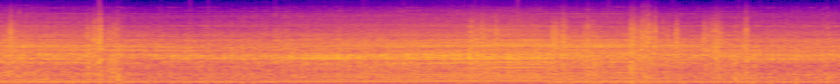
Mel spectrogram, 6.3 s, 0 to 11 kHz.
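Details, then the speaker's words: Honda XL 350 on a ride after a blown head gasket repair: uneven pops and stumbles in the single-cylinder exhaust beat, spluttering, misfiring and bogging on acceleration. The cause is unconfirmed; the points and carburettor float bowl are to be checked next. "that was anything but enjoyable on both the misfiring and the handling fronts, but it confirms one thing: it's time to break out the spanners and have a look and see if I can get to the bottom of this."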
